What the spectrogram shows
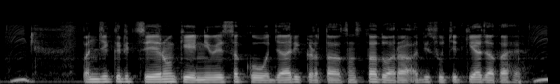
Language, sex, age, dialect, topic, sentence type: Hindi, male, 18-24, Garhwali, banking, statement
